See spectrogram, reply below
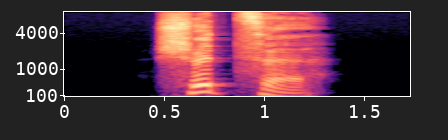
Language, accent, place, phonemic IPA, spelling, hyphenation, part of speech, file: German, Germany, Berlin, /ˈʃʏtsə/, Schütze, Schüt‧ze, noun, De-Schütze2.ogg
- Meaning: 1. shooter 2. archer, bowman 3. rifleman 4. Sagittarius 5. nominative/accusative/genitive plural of Schütz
